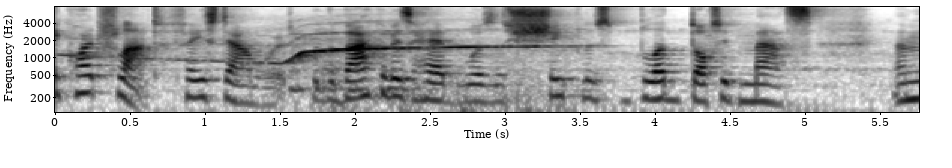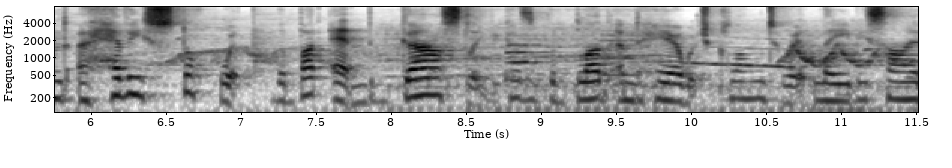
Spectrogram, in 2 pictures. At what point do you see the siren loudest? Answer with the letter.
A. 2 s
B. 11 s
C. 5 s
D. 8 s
A.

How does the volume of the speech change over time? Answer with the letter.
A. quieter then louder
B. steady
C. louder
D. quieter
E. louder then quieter
B.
